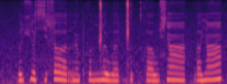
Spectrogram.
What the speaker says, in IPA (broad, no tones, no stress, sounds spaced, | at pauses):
ɵ ç ɵ sʲ ə ɬ ʌː r ə̃ː pʰ o ŋ͡ǁ ɵ w əː ɡ͡ǁ ə kʰ ʌː w ɕ ã | ɾ ʌ j ã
